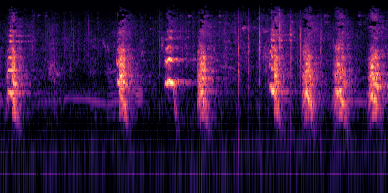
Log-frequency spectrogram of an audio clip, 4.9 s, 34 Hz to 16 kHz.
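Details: A Shetland Sheepdog called Cammie herding sheep at Performance Dogs in Action, Sacramento area, California, summer 2010: single bark, pause with a faint whine, then a steady string of loud barks roughly every half second.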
